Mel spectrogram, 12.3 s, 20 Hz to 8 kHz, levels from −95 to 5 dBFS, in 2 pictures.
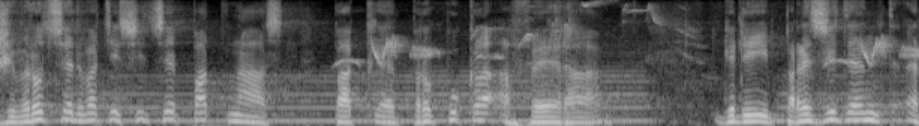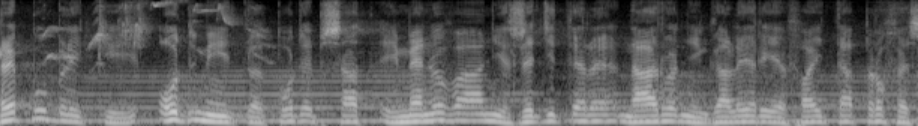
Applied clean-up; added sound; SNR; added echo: none; Bird + Wind instrument, woodwind instrument; 12 dB; none.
